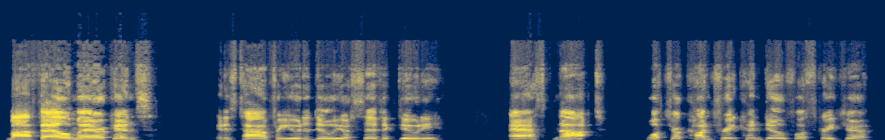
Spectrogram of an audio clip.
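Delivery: hammed-up Kennedy accent, orating, breaking into laughs; JFK impression. Reading the JFK speech to a stream buddy in a hammed-up Kennedy accent. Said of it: "in my best J F K accent".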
